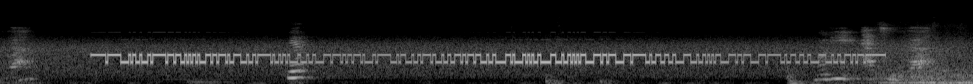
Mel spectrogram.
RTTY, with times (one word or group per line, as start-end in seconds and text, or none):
1.7-2.4 QRZ?
2.6-3.0 DE
3.2-4.1 OK3H
4.2-4.4 K
4.5-4.8 CQ
5.0-5.6 TEST
5.7-6.9 YO9LIO
7.1-8.3 YO9LIO
8.4-8.7 CQ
